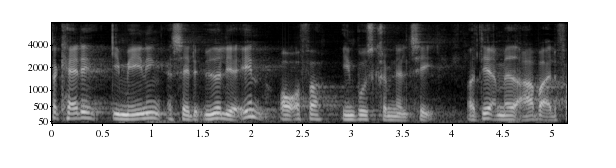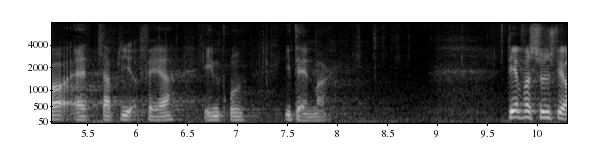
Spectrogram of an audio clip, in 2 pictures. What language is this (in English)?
Danish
